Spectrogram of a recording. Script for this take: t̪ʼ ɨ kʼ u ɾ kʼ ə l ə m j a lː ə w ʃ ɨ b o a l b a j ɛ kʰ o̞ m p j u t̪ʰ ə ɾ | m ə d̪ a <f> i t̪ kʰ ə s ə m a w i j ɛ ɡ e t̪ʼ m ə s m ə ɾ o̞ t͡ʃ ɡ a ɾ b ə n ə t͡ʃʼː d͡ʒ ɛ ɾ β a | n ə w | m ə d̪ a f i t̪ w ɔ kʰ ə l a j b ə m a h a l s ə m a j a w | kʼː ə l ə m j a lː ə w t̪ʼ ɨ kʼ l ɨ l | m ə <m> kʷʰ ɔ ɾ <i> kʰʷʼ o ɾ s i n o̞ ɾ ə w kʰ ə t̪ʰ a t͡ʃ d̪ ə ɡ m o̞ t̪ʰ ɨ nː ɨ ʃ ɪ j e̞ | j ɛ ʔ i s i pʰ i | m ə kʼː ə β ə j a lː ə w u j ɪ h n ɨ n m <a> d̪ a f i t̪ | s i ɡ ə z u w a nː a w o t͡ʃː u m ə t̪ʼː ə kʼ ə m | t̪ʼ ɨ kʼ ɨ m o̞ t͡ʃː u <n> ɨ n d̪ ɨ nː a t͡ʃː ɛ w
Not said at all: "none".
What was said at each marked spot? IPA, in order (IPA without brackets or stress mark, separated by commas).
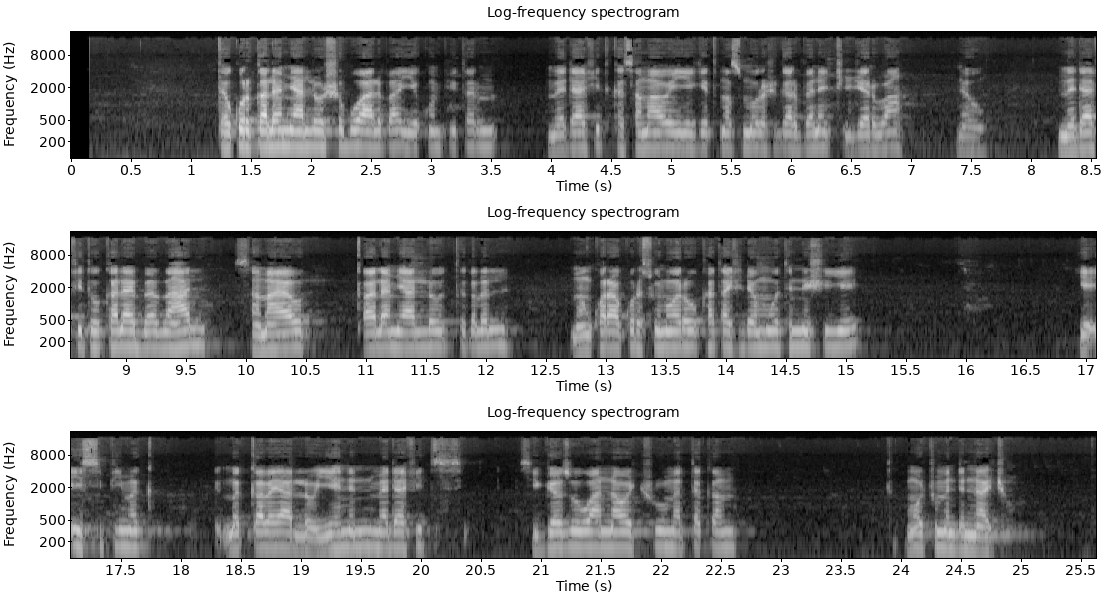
f, ŋ, a, ə, m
